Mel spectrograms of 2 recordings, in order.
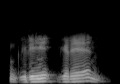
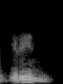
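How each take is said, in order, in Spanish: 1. La vocal es un sonido 'e' corto. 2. La vocal es un sonido 'ee' largo.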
